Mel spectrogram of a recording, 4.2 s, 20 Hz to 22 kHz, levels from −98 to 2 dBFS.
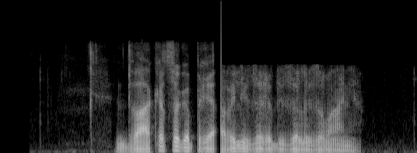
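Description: A handover gap at 2.13 to 2.21 s, right after "so ga", silences the sound for 80 ms while the call switches networks and no speech frames arrive.

A fallback to narrowband follows from 2.21 s to the end: everything above 4 kHz vanishes, and the speech turns duller and rougher, which fits a drop from HD Voice to a GSM full-rate codec.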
